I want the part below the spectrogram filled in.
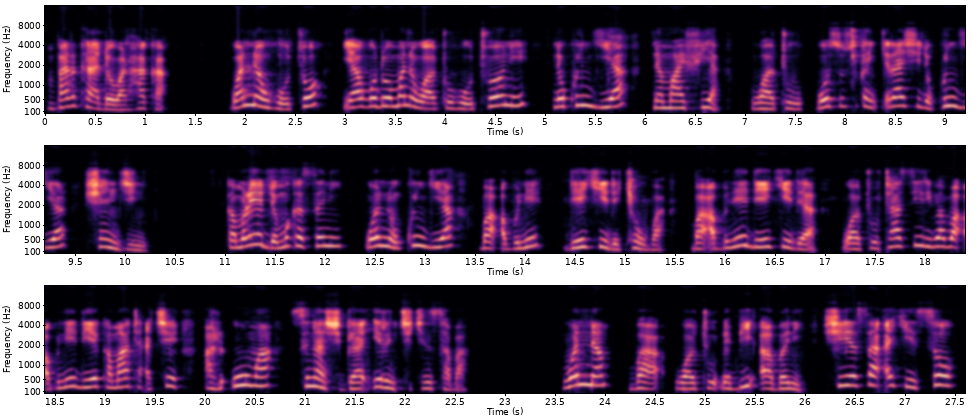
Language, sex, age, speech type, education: Hausa, female, 15-29, spontaneous, tertiary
